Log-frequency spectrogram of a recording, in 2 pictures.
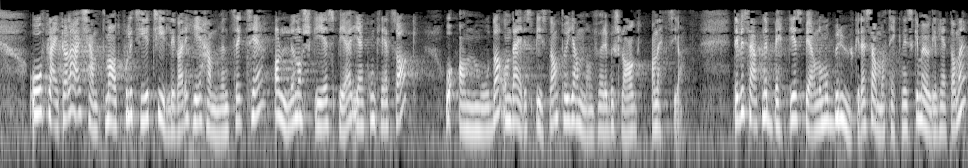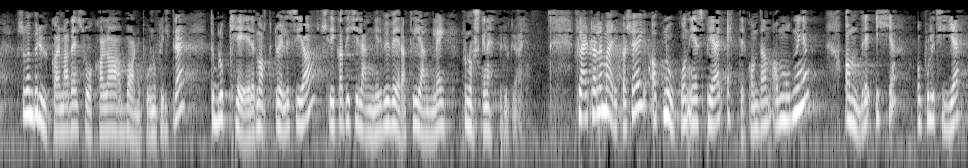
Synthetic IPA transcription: ʔɔflæɪʈʰɑːləææçɛnt̪mæɑt̪pʰʊlɪt̪ʰiːət̪ʰiːd̪lɪɡɑɾəɦeːhɛnʋɛnt̪sɛɡ̚t̪ʰɪlʔɑlːənɔʂkəiɛspeːəɾɪ̰ɛɪnkʰʊŋkʰɾeːt̪sɑːk | ɔʔɑnmuːd̪ɑʔɔmd̪æːɾəsbiːst̪ɑnt̪ʰɪlɔjɛnːɔ̰mføːɾəbəʂɭɑːɡɑnɛt̪ːsḭːɑ̰ | d̪̥ɛʋɪlsæɪɑt̪d̪næɾbɛt̪ːɪɛspeːɑnəɔmɔbɾʉːkəd̪æɪsɑmːɑt̪ʰɛknɪskəmøːɡəlɪɡheːt̪ɑnəsɔmɛnbɾʉːkɑɾmɛd̪ɛsoːkʰɑlːɑbɑ̰ːɳəpʰʊ̰ɳʊfɪlt̪ɾət̪ʰɪlɔblɔkʰeːɾəd̪ɛnɑkt̪ʉɛlːəsiːɑʂɭiːkɑt̪̚d̪ɛɪçːəlɛŋːəɾʋɪlʋeːɾʔɑ̰t̪ʰɪljɛŋːəlɪfɔɳɔʂkənɛt̪ːbɾʉ̰ːkəɾɑ̰ɾ | flæɪʈʰɑləmæɾkɑʂɛɡɑ̰t̪nuːkʊnʔɪ̰ɛspʰeːæɾɛt̪ːəɾkʰɔmːd̪ɛnɑ̰nmuːd̪nɪŋənɑnd̪ɾəʔɪçːə | ɔpʰʊlɪt̪ʰiːə

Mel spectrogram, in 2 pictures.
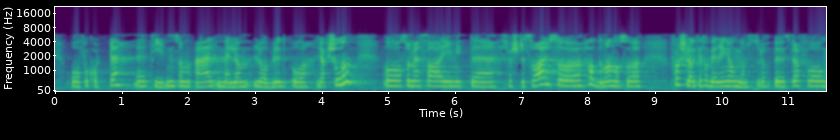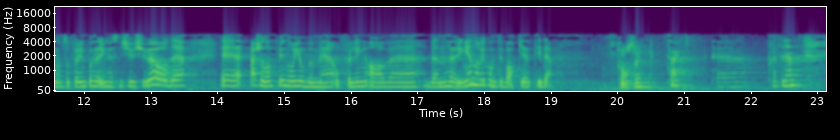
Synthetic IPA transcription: ɔfɔɾkʰɔʈːət̪ʰiːd̪n̩sɔmʔæɾmɛlːɔmloːʋbɾʉd̪ɔɾɛɑkʂuːn | ʔɔsɔmjæɪsɑːɪmɪt̪fœʂʈəsʋɑːɾsɔhɑd̪ːəmɑnɔsɔ | fɔʂɭɑːɡ̚t̪ʰɪlfɔɾbeːd̪ɾɪŋəɑʊŋd̪ɔmsst̪ɾɑfɔʊŋd̪ɔmsɔpfœlːɪŋpʰɔhøːɾʔɪŋhœst̪n̩ɕʉːəɕʉːəɔd̪ɛ | ʔæʂɔnːɑt̪ʰʋɪnoːjɔbːəmɛʔɔ̰pːfœlːɪŋɑʋd̪ɛnɦøːɾɪŋənːɔɾʋɪkʰɔmːəʈʰɪlbɑ̰ːkət̪ʰɪld̪ɛ̰ | t̪ʰusʋɪ | pʰɛsɪɛnt̪

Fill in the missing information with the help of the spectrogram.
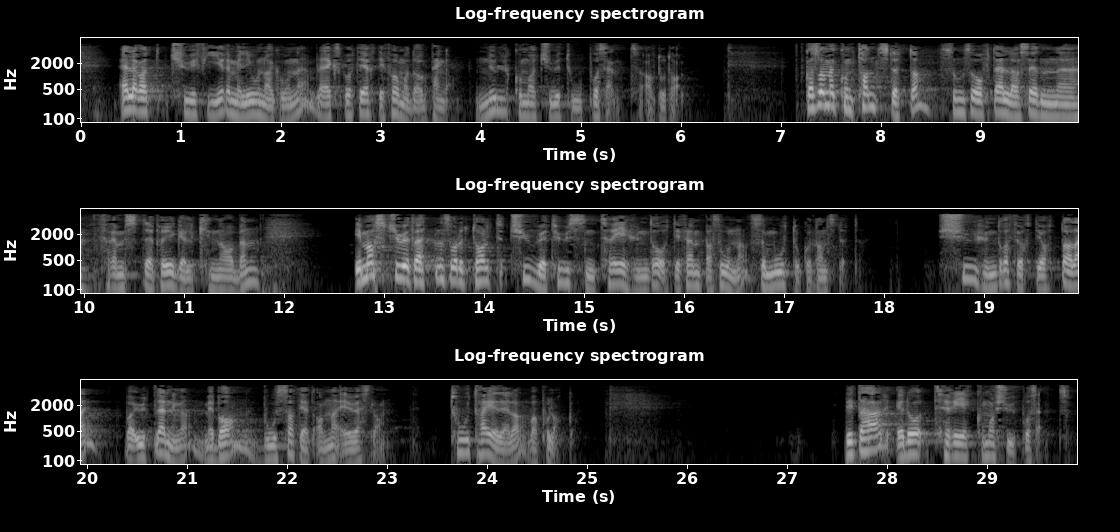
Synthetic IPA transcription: ʔɛlːəɾɑt̪c͡çʉːəfiːɾəmɪlɪuːnəʁkʰʁuːnə̰ʁblɛɛkspɔʁt̪ʰeːʁt̪ɪfɔʁmɑd̪ɑːɡ̚pʰɛŋːə̰ʁ | nʉlkʰɔmɑc͡çʉːət̪ʰuːpʰʁʊsɛ̰nt̪ɑ̰ʋt̪ʊt̪ʰɑ̰ːl | kʰɑːs̬ɔmɛkʰʊnt̪ʰɑnt̪st̪œt̪ːəsɔmsɔɔft̪əɛlːəʁseːd̪n̩fɾɛmst̪əpʰʁyːɡəlkʰnɑːbən | ɪmɑʁsc͡çʉːət̪ʰʁɛt̪ːn̩sɔʋɑːʁd̪ɛt̪ʰʊ̥t̪ɑːlt̪c͡çʉːət̪ʰʉːsn̩t̪ʰʁeːhʉnd̪ʁəoɔt̪ːɪfɛmpæʁsuːnə̰ʁsɔmːuːt̪ʊkʰʊnt̪ɑnst̪œt̪ːə̥ | ʃʉːhʉnd̪ʁəoːfœʁt̪ɪɔt̪ːəɑʋd̪æɪ | ʋɑːʁʉːt̪ʰlɛnːɪŋə̰ʁmeːbɑʁnbuːsɑt̪ːiːɛɪt̪ɑ̰nːɑʔḛːøɛslɑ̰n | t̪ʰuːt̪ʰæɪəd̪eːləʁʋɑ̰ːpʰʊlʔɑ̰kːɑ̥ | d̪̥ɪt̪ːəhæːʁæd̪oːt̪ʰʁeːkʰɔmɑʃʉːpʰʁʊsɛ̰nt̪

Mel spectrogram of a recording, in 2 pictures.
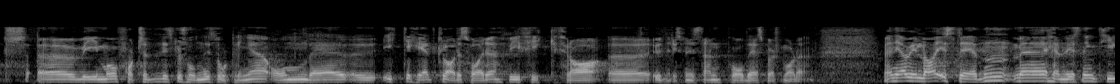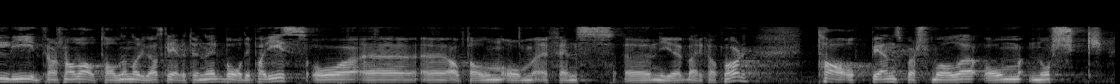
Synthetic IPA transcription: t̪ʋɪmɔfɔʈʂɛt̪ːəəd̪ɪskʉʂuːnn̩ɪst̪uːʈɪŋːəʔɔmd̪ɛɪkːəɦeːlt̪kʰlɑːɾəsʋɑːɾəʋɪfɪkːfɾɑʔʉ̰nːəɾɪksmɪnɪst̪əɳpʰɔd̪ɛspœʂmo̰ːlə̰ | mʔɛnjæɪʋɪld̪ɑɪst̪eːd̪n̩mɛɦɛnʋiːsnɪŋt̪ʰɪld̪ɪɪnt̪əɳɑʂʊnɑːləɑːʋt̪ʰɑːlənəɪnɔɾɡəhɑʂkɾeːʋət̪ʉnːəɾboːd̪əɪpʰɑɾiːsɔ | ɑ̰ːʋt̪ʰɑːlən̩ɔmɛ̰fɛnsnyːəbæɾəkʰɾɑft̪moːl | t̪ʰɑːɔpːɪjɛnspœʂmoːləʔɔmnɔʂk

